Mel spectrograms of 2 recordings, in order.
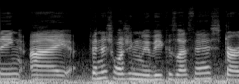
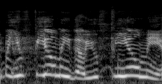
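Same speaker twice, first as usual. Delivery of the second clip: imitating the classmate; 8 semitones higher than usual. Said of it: "And she goes".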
